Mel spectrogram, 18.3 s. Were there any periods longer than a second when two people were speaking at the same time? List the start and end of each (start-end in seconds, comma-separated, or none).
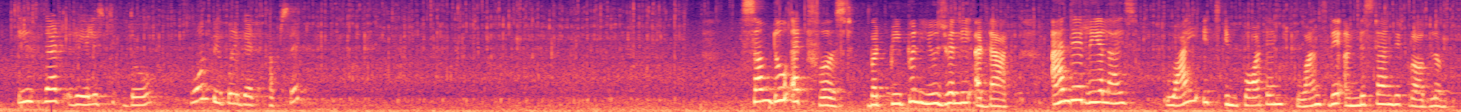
none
